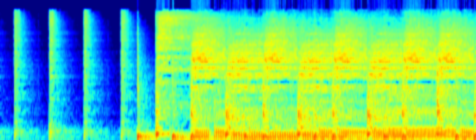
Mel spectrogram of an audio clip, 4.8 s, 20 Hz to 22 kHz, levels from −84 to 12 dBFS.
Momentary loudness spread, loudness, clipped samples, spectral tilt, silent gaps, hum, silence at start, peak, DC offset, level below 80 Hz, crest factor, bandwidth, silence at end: 17 LU; -6 LUFS; 1%; -2.5 dB/octave; none; none; 0.15 s; 0 dBFS; under 0.1%; -26 dBFS; 8 dB; over 20 kHz; 0 s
